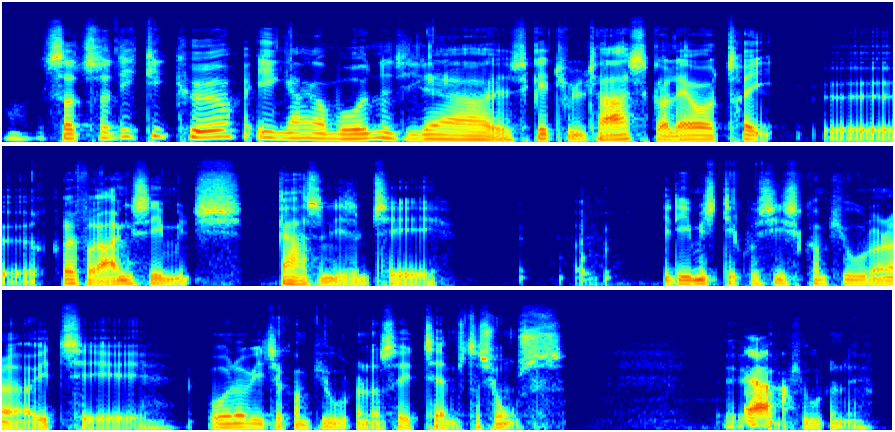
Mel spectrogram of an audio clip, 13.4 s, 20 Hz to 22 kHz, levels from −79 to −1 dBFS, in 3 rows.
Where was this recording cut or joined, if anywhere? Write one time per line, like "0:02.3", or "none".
0:05.7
